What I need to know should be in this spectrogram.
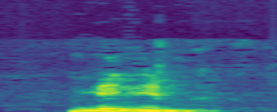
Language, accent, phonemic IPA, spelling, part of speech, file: English, Southern England, /ˈmɪ.nɪm/, minim, noun, LL-Q1860 (eng)-minim.wav
- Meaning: 1. A half note, drawn as a semibreve with a stem 2. A unit of volume, in the Imperial and U.S. customary systems, ¹⁄₆₀ fluid drachm. Approximately equal to 1 drop, 62 μL or 0.9 grain (weight) of water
